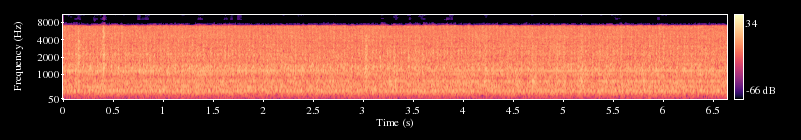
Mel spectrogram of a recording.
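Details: VW Golf 3 engine at idle with a busy, irregular light knocking over a thin, hissy background; abnormal internal engine knock, cause not yet pinned down.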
